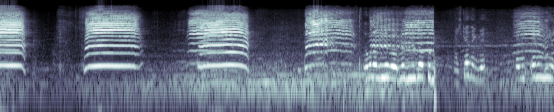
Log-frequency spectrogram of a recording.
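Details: Goat kid being castrated: loud, strained bleats with a wavering, nasal tone, about six calls over eleven seconds, some rising and falling in pitch, with quieter handling noise and a faint hum between cries.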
